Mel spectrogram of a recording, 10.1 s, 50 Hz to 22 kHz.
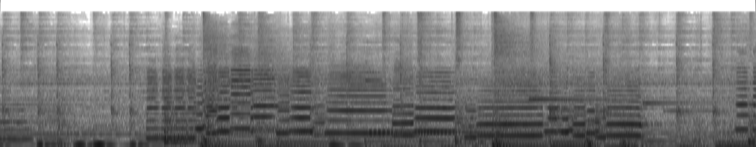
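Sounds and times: bass: 0:00.0 - 0:10.0
light percussion: 0:00.0 - 0:10.0
saxophone playing held notes: 0:02.0 - 0:10.0.

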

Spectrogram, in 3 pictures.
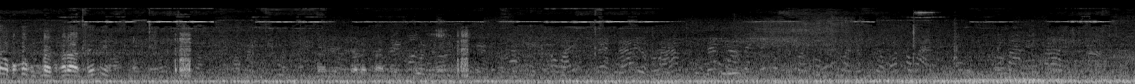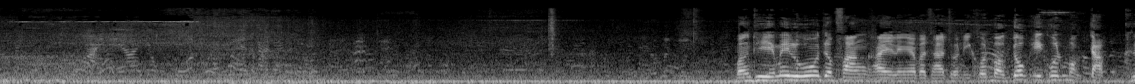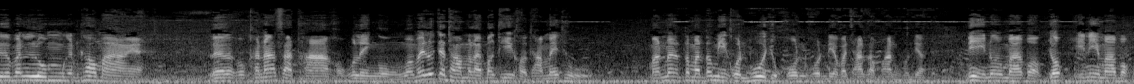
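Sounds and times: faint voices outside: 0:00.0 - 0:34.0
vehicle engine humming: 0:00.0 - 0:34.0.

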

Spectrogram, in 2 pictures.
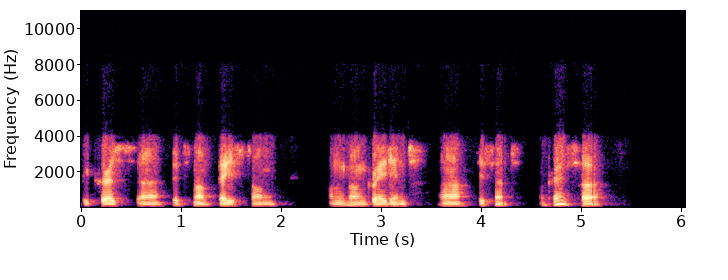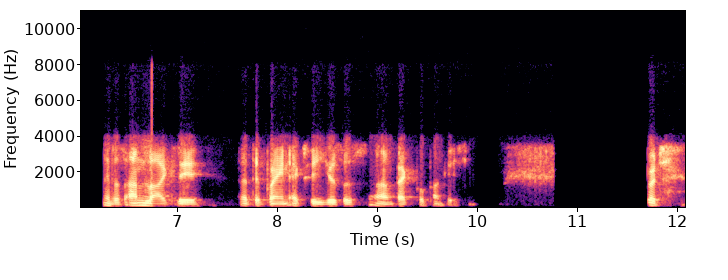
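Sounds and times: man speaking: 0:00.0 - 0:05.2, 0:06.3 - 0:10.7, 0:11.7 - 0:12.0
man breathing in: 0:10.3 - 0:10.8.

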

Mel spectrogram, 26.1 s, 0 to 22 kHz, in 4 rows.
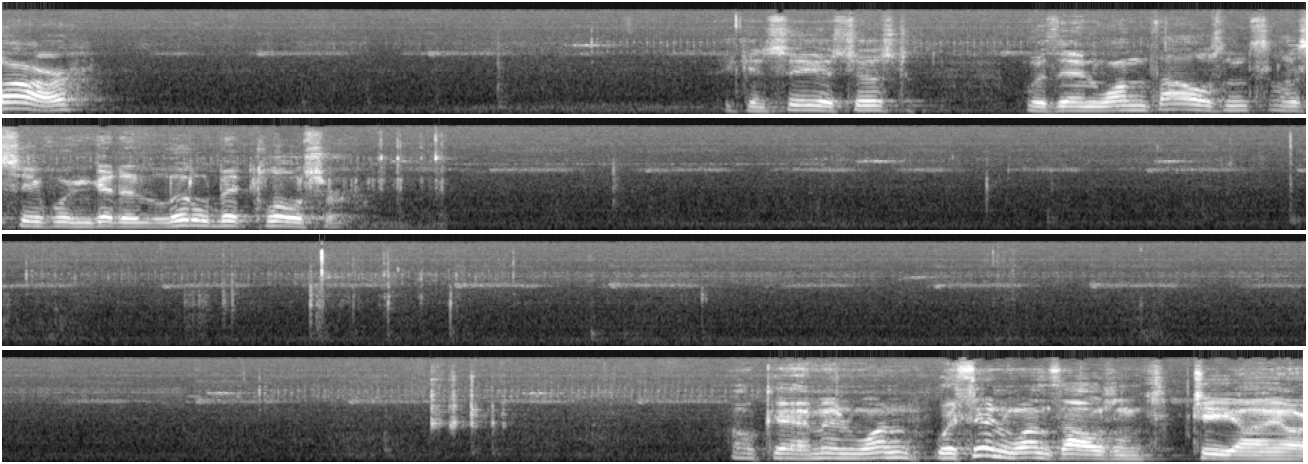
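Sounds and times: faint high chirp: 0:00.0 - 0:03.8, 0:08.7 - 0:23.4.

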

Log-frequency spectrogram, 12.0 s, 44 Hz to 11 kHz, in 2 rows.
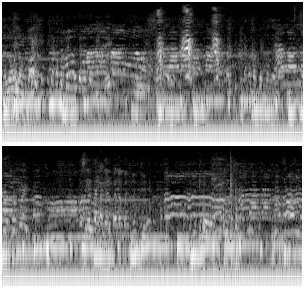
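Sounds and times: background music with bass line: 0:00.0 - 0:12.0
small child vocalising: 0:03.1 - 0:04.5.

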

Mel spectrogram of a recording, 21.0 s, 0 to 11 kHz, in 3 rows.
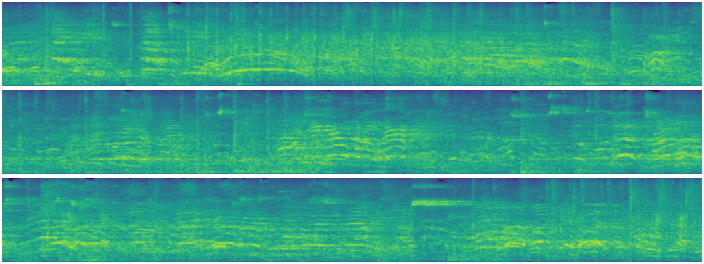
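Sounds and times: crowd chatter and shouting: 0:00.0 - 0:21.0
shrill whistle blast: 0:18.1 - 0:18.7.

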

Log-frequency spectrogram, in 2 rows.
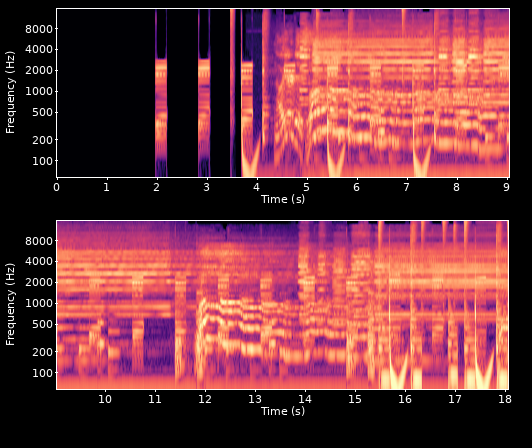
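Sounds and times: drum beat: 0:03.5 - 0:07.9, 0:15.3 - 0:18.0
harmonica melody: 0:04.4 - 0:18.0.

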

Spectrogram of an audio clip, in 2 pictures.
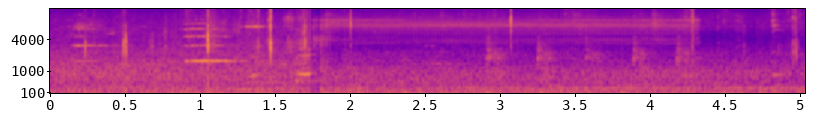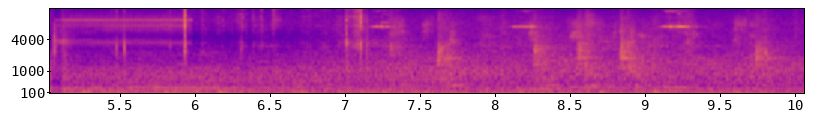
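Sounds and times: motor vehicle engine rumbling: 0:00.0 - 0:10.0.

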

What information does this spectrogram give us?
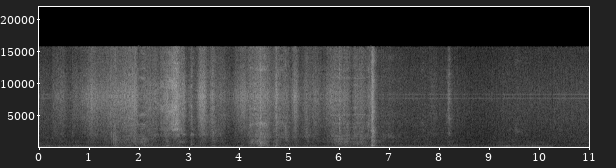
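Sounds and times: steady low hum: 0:00.0 - 0:11.0
clothing rustling: 0:00.2 - 0:06.9.

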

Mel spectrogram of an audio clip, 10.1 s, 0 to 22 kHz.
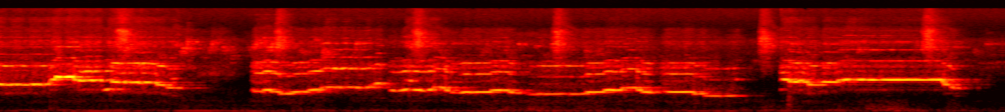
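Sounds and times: flute playing slow melody: 0:00.0 - 0:09.9.

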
